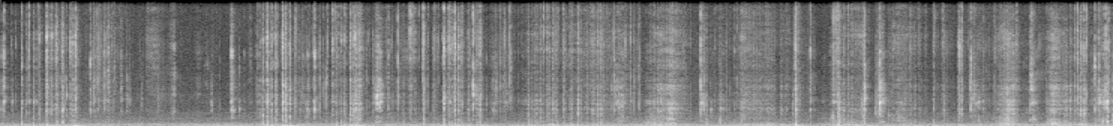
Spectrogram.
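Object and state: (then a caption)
Soap bar shaved with a blade. A utility knife blade shaves a solid blue bar of soap held in the hand into curls, making a steady run of dry, crackly scraping strokes with bright, crisp edges. A low hum sits underneath throughout.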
